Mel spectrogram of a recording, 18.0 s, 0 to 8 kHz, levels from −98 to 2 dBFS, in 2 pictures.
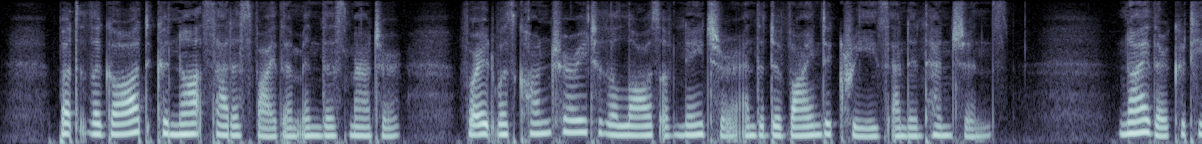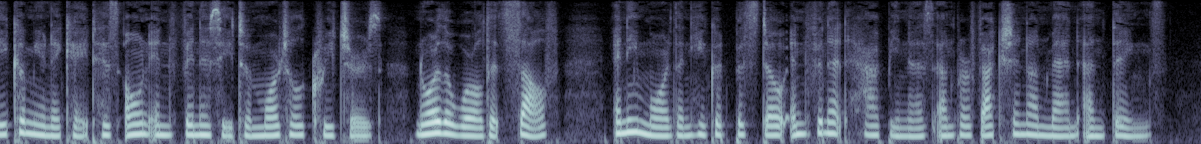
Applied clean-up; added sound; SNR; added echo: none; none; none; none.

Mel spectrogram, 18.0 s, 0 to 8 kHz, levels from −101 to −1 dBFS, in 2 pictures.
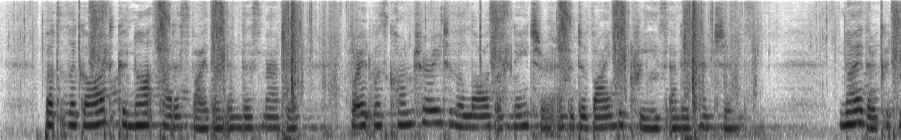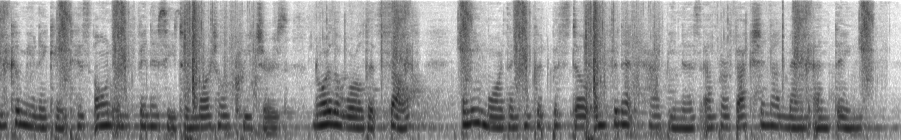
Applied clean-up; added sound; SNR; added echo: none; Tearing; 11 dB; reverberation time 2.4 s.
